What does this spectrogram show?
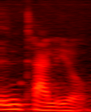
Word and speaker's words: intaglio: block printing in italio it's spelt intaglio but pronounced intaglio yes in size or intaglio no we're the relief block where the ears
